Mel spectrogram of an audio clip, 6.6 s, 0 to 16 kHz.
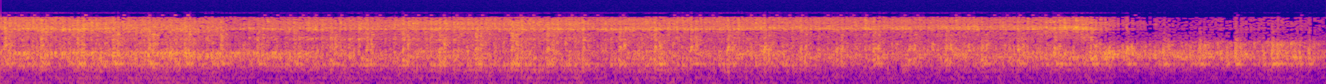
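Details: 6.2 engine at steady idle with a dull, regular knock about three per second over the engine note; origin unknown.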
